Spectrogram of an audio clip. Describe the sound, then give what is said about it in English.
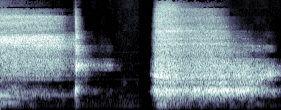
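A deep breath taken together: a long, loud airy inhale, then a short silent pause, then a strong, hissing exhale that slowly fades. “Big breath together.”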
